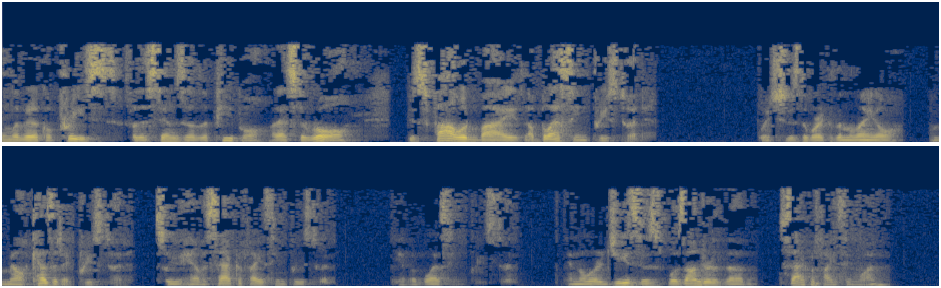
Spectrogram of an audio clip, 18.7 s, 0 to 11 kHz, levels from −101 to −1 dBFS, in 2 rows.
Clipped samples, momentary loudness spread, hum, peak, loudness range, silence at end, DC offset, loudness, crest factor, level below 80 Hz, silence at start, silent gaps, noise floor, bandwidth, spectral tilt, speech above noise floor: under 0.1%; 18 LU; none; -8 dBFS; 8 LU; 0.55 s; under 0.1%; -29 LUFS; 22 dB; -68 dBFS; 0 s; none; -77 dBFS; 8.2 kHz; -3 dB/octave; 47 dB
